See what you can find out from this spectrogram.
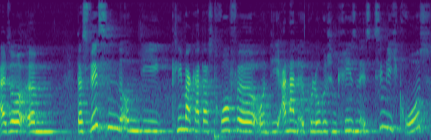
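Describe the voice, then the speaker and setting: A woman talks at a high pitch and a moderate pace with ordinary pitch variation. Audible room echo and noticeable background noise surround her. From France. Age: 40s. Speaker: environmental activist. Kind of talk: lecture.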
